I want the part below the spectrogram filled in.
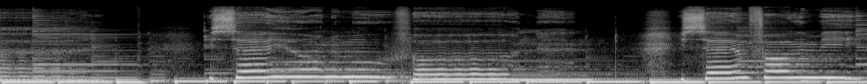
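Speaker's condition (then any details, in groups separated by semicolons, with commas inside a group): No condition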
